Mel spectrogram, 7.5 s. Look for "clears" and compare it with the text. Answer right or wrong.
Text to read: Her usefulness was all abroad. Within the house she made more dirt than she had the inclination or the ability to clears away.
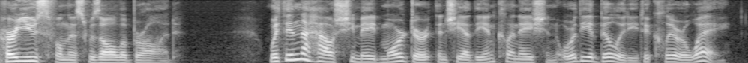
wrong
